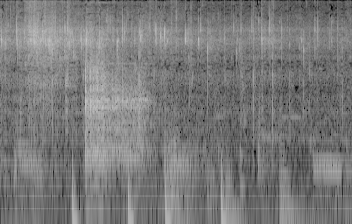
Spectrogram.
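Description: Small shallots and dried red chillies fry in a hot tempering, making a loud, crackling sizzle close up. Several dull thumps and scrapes of stirring follow as the sizzle settles lower.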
